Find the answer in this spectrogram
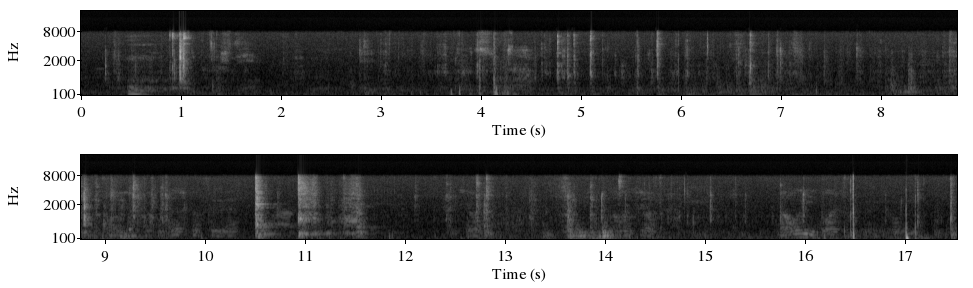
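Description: Scattered sharp clicks and rattles of plastic wiring connectors being plugged onto a gas boiler's control board and the board's plastic housing being handled, loudest about a second in and again around ten to eleven seconds in.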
